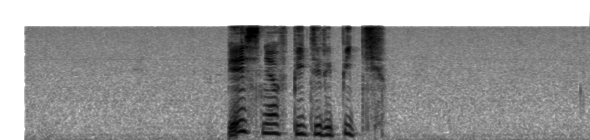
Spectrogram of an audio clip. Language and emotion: Russian, neutral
